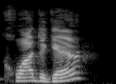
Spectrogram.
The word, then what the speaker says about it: Croix de Guerre: which begs the question, did I pronounce those right? Did that sound? – That sounded good to me.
